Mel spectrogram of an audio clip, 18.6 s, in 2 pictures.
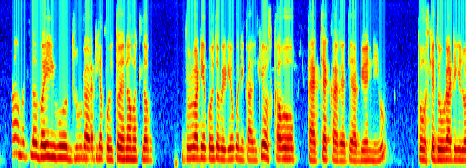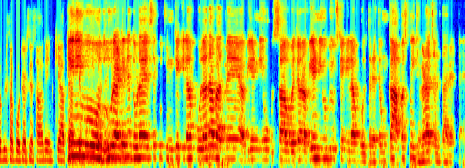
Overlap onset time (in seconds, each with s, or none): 10.7 s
